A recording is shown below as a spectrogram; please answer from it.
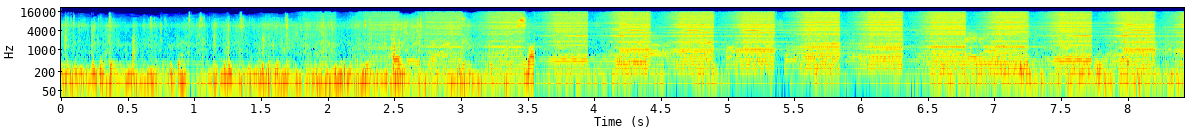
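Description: Wind rumbling on the microphone and footfalls of runners on a dirt trail. About three seconds in, electronic music with a steady beat fades in and takes over.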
